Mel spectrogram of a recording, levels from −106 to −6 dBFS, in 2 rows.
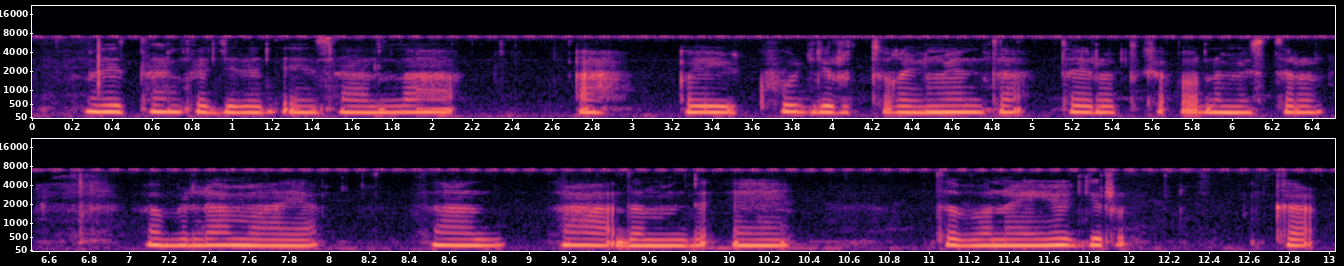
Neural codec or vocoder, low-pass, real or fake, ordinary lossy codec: none; 7.2 kHz; real; none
